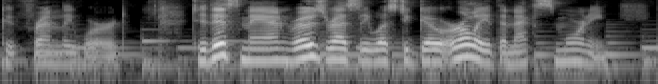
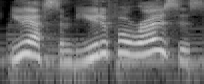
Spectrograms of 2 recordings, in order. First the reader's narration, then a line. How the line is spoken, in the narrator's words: he exclaimed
